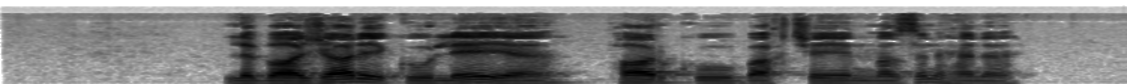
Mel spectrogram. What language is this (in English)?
Kurdish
